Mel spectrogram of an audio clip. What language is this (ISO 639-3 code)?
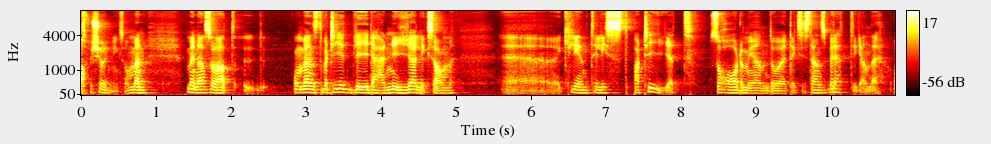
swe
